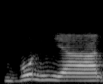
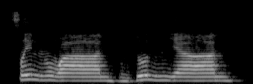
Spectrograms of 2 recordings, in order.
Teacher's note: بنیان، اب لیکن نون کے بعد یرملون میں سے یا آ رہا ہے، لیکن ہم یہاں ادغام بھی نہیں کریں گے، غنہ بھی نہیں کریں گے بلکہ اظہار کریں گے۔ اسی طرح صنوان، یرملون میں سے واو ہے، صنوان، دنیان۔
